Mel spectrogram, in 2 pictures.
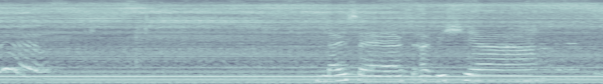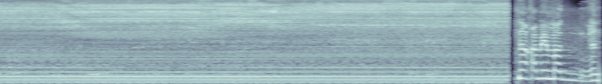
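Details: Steady loud motor hum of a home nebulizer treating a young child with a cold, phlegm in the throat, fever, and night cough with vomiting, child's voice faintly over it, then cutting off.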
